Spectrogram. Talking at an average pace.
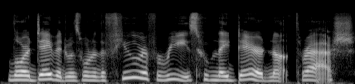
No: fast, 220 wpm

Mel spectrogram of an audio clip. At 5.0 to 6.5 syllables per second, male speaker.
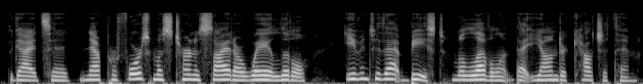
No: 5.7 syllables/s; female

